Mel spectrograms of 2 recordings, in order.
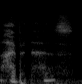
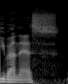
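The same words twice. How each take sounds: First: The name is said with English pronunciation. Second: The name is said with Spanish pronunciation. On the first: The speaker calls it right. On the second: The speaker calls it wrong. "speaking Spanish, that's how I would initially read it"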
